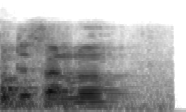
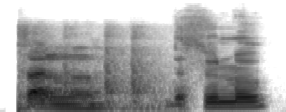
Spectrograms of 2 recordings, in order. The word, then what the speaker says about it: Dosunmu: And then I don't even know how to pronounce his name. The guard, what's his name? Ayo from Illinois. What's his name? Dosunmu. Say it again. Dosunmu.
